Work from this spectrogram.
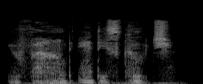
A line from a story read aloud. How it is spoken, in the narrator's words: Janny whispered into my ear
